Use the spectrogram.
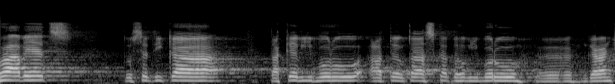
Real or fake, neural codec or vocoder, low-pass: fake; vocoder, 22.05 kHz, 80 mel bands, Vocos; 7.2 kHz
